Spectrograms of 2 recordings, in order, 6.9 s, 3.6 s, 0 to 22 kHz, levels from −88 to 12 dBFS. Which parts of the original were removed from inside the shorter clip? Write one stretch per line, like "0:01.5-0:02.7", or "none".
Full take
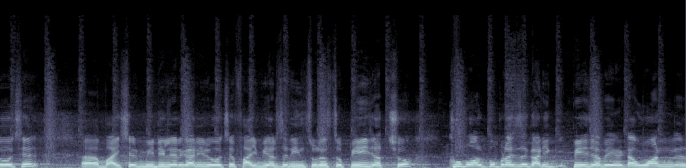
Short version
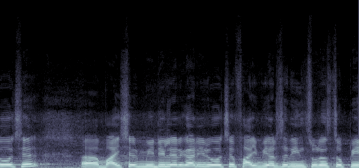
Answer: none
